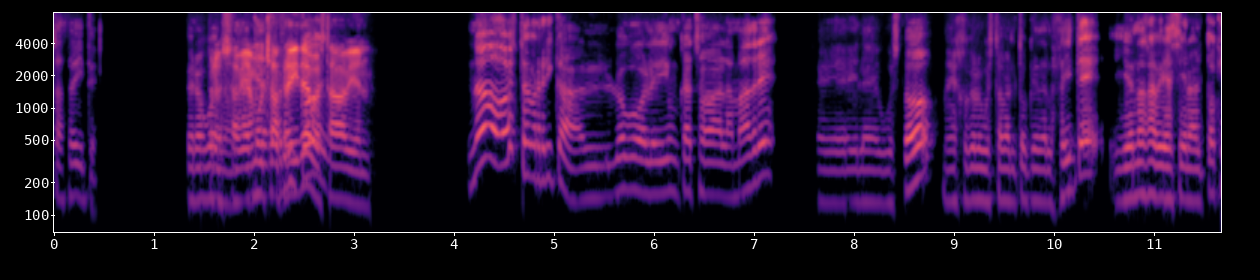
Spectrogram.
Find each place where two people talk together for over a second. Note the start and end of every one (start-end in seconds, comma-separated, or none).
1.5-2.8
